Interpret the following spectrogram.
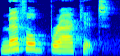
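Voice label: "metal bracket", English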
